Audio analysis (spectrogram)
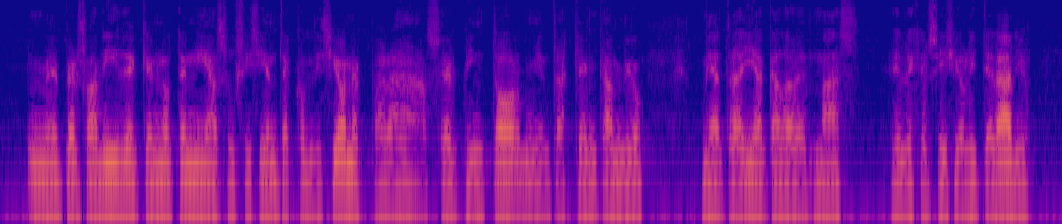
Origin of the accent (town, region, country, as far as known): Granada, Andalusia, Spain; born or raised there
